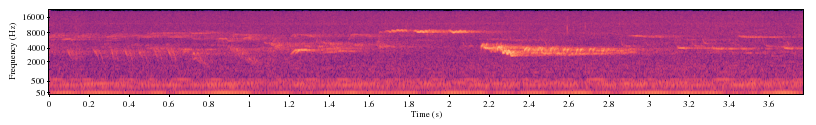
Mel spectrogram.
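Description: Several birds chirp and trill in a spring forest at Bellesta, overlapping tweets over a steady low outdoor hum with a faint buzz of pollinating insects beneath.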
